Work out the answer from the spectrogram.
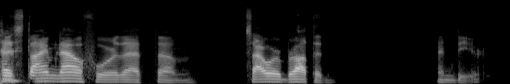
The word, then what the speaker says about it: Sauerbraten: Speaking to those who have come before us, I think it has time now for that sour braten and beer. Sauerbraten.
